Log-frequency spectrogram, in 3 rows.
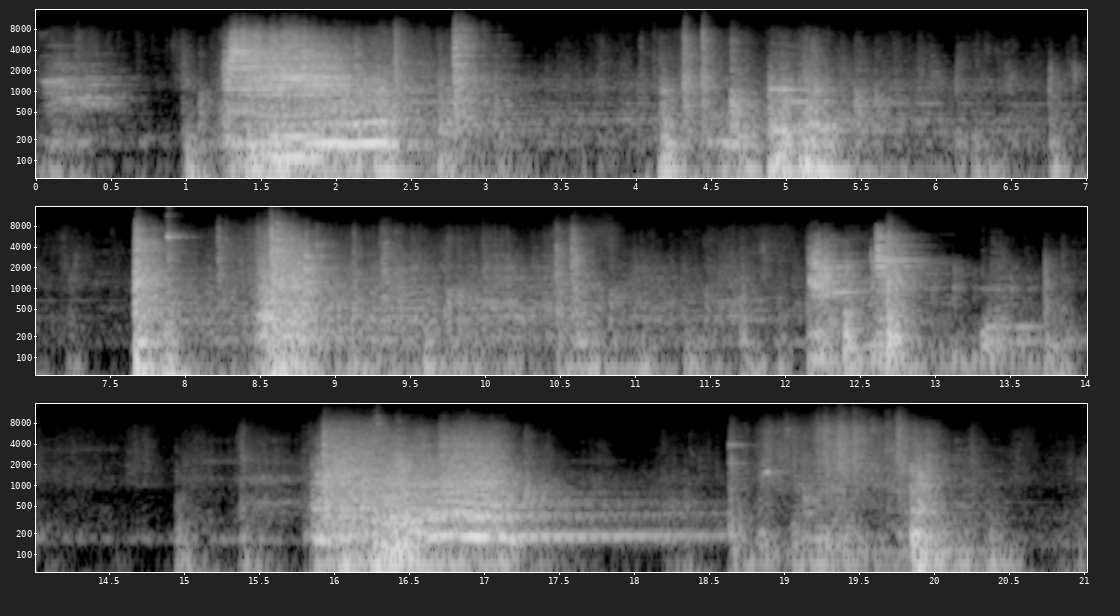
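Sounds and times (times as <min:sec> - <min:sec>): heavy objects banging and scraping: 0:04.1 - 0:06.5, 0:15.9 - 0:20.3.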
